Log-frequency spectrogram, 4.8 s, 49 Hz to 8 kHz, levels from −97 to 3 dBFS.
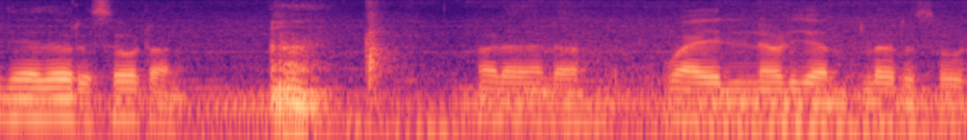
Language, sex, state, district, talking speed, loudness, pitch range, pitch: Malayalam, male, Kerala, Wayanad, 110 wpm, -19 LUFS, 90-100 Hz, 95 Hz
